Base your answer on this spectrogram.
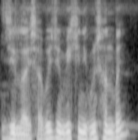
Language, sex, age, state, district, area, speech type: Bodo, male, 60+, Assam, Baksa, rural, spontaneous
